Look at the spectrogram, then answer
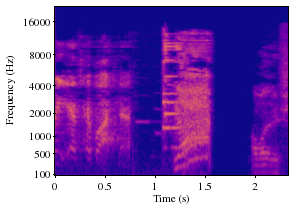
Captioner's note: beeping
